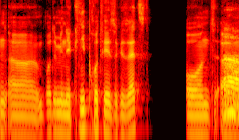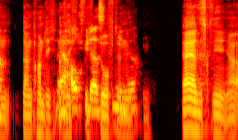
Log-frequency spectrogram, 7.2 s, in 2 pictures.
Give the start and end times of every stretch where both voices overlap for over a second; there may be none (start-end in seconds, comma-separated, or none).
4.4-5.7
